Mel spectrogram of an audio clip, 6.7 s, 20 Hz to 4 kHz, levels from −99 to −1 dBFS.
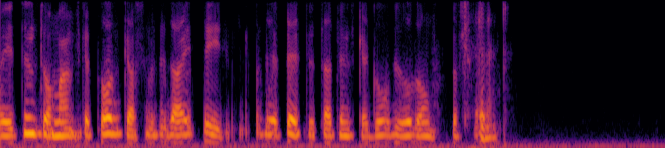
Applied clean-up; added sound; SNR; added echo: neural diffusion model UNIVERSE++.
